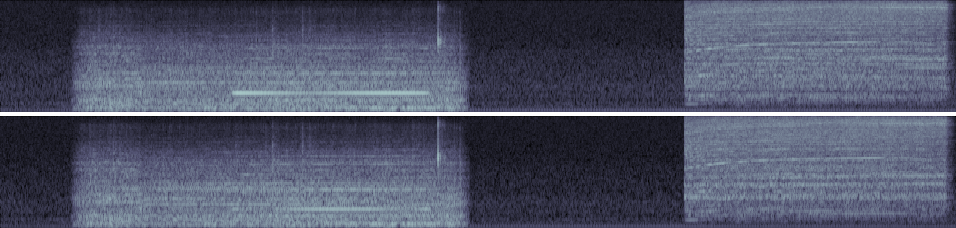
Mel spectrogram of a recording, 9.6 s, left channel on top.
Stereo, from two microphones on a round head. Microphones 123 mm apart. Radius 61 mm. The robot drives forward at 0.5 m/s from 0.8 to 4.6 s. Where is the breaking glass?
I don't hear breaking glass.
